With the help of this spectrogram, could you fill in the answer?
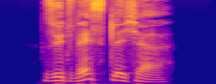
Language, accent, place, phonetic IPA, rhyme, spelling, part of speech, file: German, Germany, Berlin, [zyːtˈvɛstlɪçɐ], -ɛstlɪçɐ, südwestlicher, adjective, De-südwestlicher.ogg
- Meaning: inflection of südwestlich: 1. strong/mixed nominative masculine singular 2. strong genitive/dative feminine singular 3. strong genitive plural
